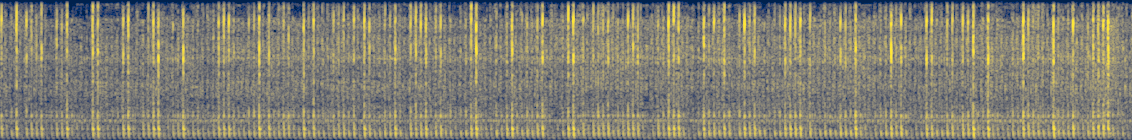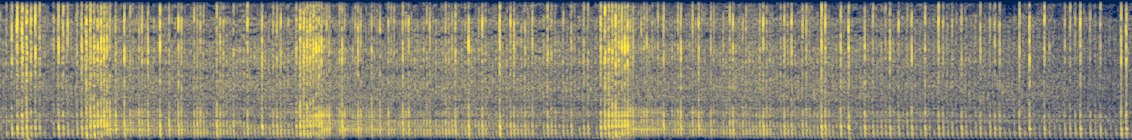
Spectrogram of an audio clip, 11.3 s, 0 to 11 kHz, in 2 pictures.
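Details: Old 150 chainsaw made in Toronto, Canada, after carburetor work: steady high-pitched buzz, revs up and settles back cleanly without stalling or hunting; normal smooth running.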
